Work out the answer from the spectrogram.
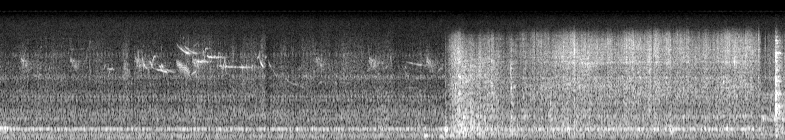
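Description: Small birds chirping over a steady low hum. Then, from about seven seconds in, a loud, crackling sizzle of food frying in a pan on the stove.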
